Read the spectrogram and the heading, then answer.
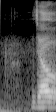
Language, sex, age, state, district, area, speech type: Hindi, male, 45-60, Uttar Pradesh, Pratapgarh, rural, read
